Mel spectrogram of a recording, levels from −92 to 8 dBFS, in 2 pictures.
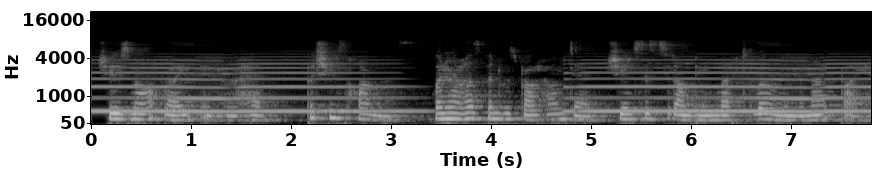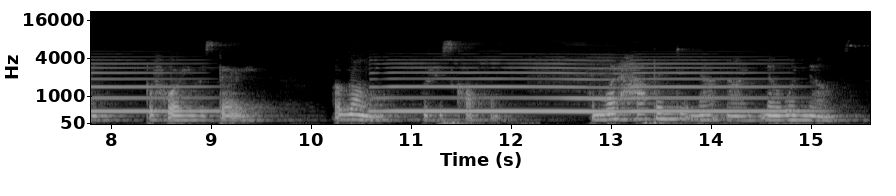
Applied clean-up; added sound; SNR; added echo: none; Wind instrument, woodwind instrument; 3 dB; reverberation time 1.4 s.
